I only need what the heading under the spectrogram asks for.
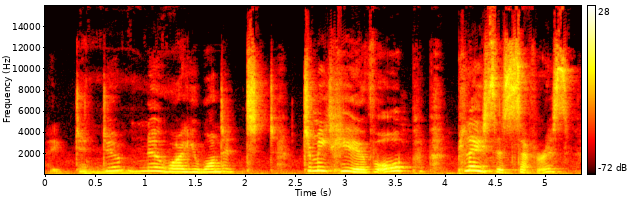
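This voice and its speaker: Storybook role: woman as frightened, timid male professor, high and faltering with a heavy stammer, noisy recording. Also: measured pace, a little mellow. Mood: nervous.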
